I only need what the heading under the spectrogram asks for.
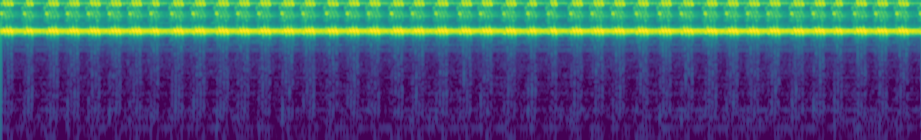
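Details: A cricket calling loudly at night inside a room: a steady, high-pitched pulsing trill, about two chirps per second, continuing without pause, with harmonics ringing above and no other clear sounds.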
